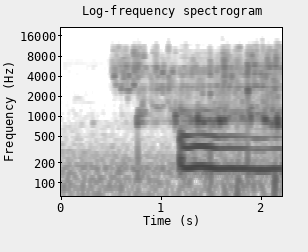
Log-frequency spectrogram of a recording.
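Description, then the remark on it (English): A 2015 Oregon Riesling pours into a glass: a soft splash, then a steady, gurgling stream with a ringing, resonant tone that holds for about a second, with no voices. “I'm going to pour it. I'm going to pour mine.”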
